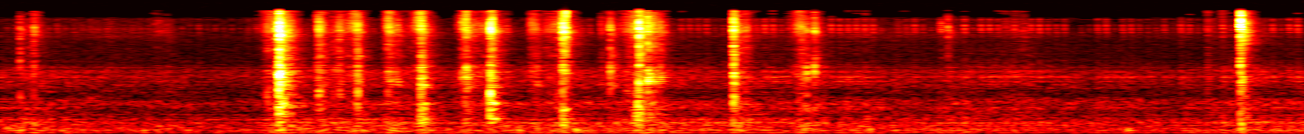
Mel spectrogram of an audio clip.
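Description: A deck of tarot cards being shuffled by hand: a run of faint, irregular clicks of card against card, starting about a second and a half in and dying away before the fifth second.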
